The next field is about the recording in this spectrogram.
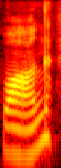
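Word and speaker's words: Huang: my guest today Laura Wong and it's pronounced well it's pronounced wong wong but it's spelt and you can follow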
